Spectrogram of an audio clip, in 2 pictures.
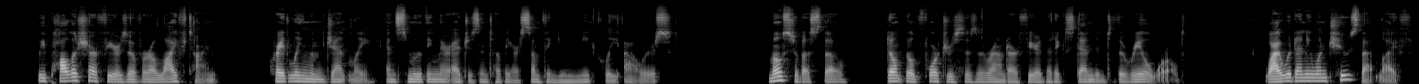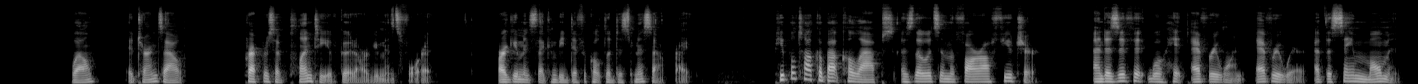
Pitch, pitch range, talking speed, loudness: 120 Hz, 105-130 Hz, 180 wpm, -27 LUFS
